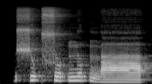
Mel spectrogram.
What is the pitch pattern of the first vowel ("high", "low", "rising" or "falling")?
high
